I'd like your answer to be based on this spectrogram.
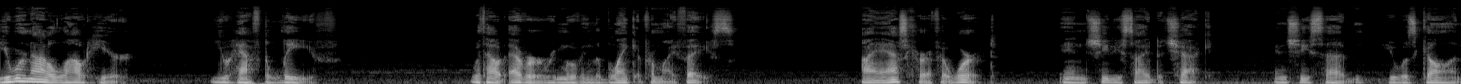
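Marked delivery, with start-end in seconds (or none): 0.0-3.4 put-on bravest-possible voice. Retelling commanding a ghost to leave, hidden under a blanket: imitating own bravest voice. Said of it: "in my bravest possible voice".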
